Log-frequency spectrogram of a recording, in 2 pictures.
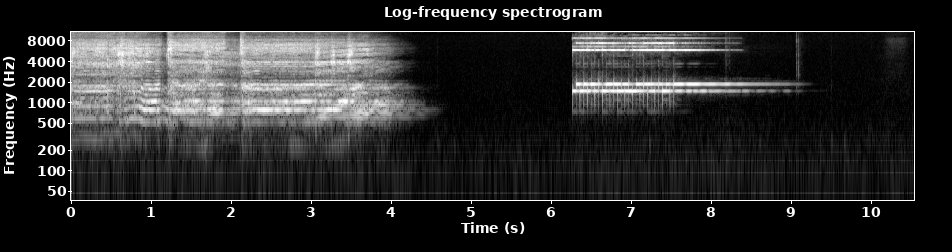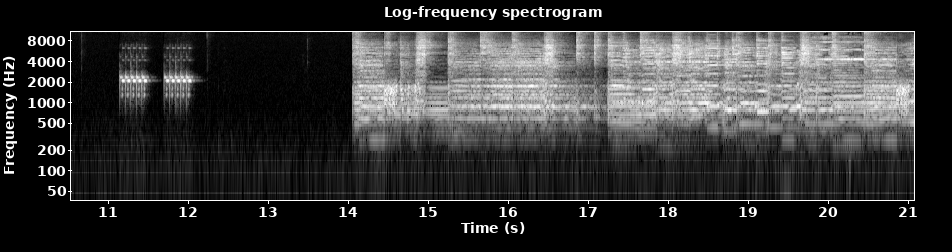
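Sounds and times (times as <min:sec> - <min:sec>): trilling bell-like ringtone: 0:06.3 - 0:09.1, 0:19.7 - 0:20.9
musical ringtone: 0:17.3 - 0:21.0.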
